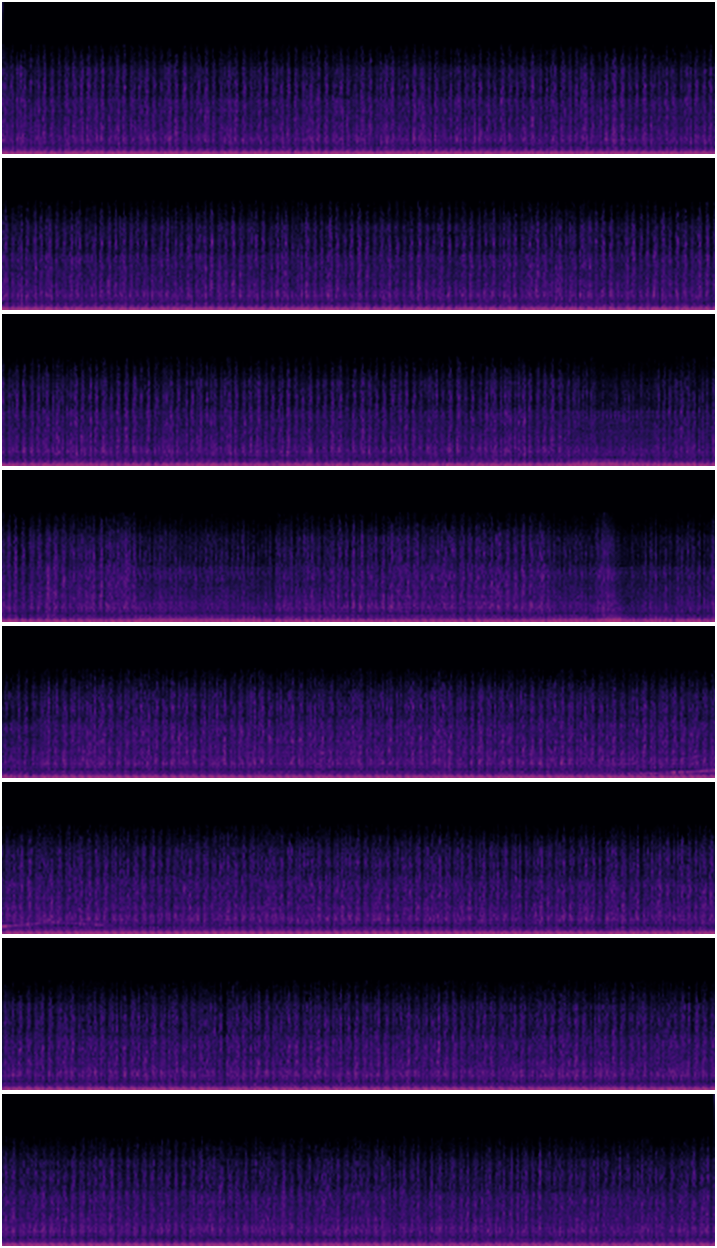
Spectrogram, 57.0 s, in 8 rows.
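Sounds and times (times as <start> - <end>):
motorcycle engine idling: 0.0 - 57.0
thin rising whine: 34.2 - 37.3.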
